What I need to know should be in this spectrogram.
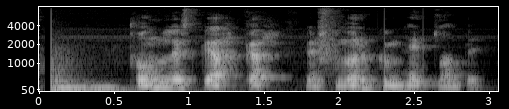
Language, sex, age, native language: Icelandic, male, 20-29, Icelandic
